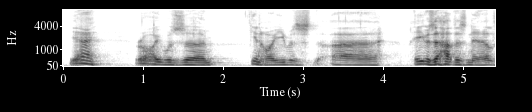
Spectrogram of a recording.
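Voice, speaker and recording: A somewhat breathy man comes through on a very clean recording with a silent background. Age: 60s. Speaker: retired rugby league player. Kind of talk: documentary interview reminiscence. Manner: halting, with many repetitions.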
